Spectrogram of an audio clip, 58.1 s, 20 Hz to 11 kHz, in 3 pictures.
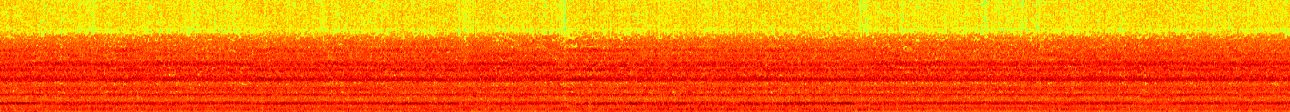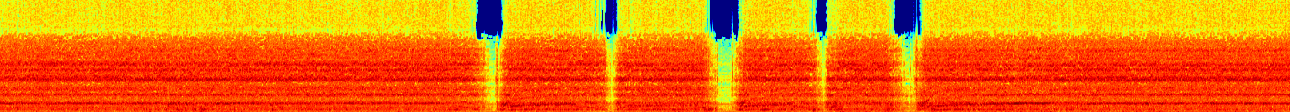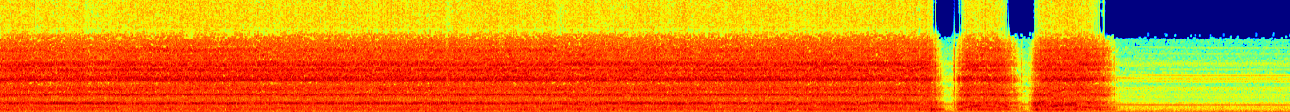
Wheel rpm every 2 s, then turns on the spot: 230, 220, 230, 220, 220, 220, 230, 230, 230, 230, 230, 230, 230, 130, 130, 100, 130, 210, 230, 240, 230, 230, 230, 230, 230, 220, 130, 60, 0.
none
